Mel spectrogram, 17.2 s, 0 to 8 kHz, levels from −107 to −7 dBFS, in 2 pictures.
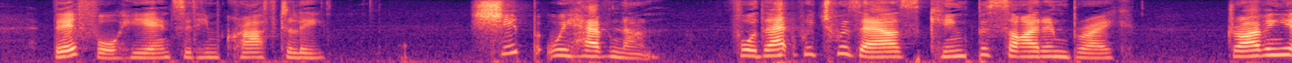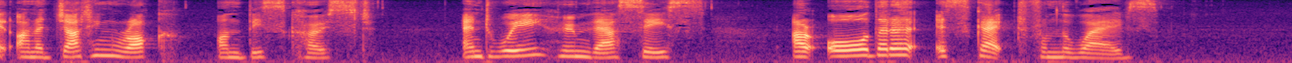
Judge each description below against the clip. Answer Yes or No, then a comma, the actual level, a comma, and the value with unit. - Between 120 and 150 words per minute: Yes, slow, 135 wpm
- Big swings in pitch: No, average, 4.5 semitones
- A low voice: No, high, 205 Hz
